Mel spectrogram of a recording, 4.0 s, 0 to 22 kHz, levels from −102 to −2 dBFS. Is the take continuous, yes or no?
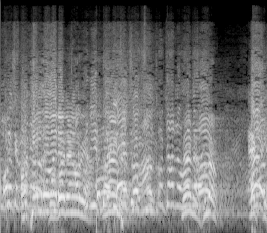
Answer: no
